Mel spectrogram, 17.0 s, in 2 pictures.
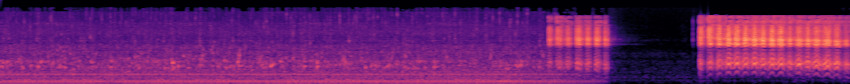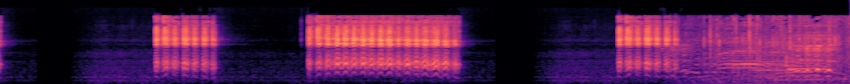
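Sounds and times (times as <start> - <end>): low hum: 0.0 - 6.0
running water: 0.0 - 6.1
goat bleating: 5.5 - 6.2, 7.0 - 8.6, 10.0 - 10.7, 11.6 - 13.2, 14.7 - 17.0.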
